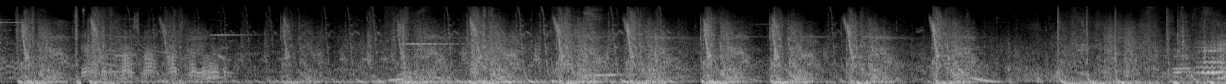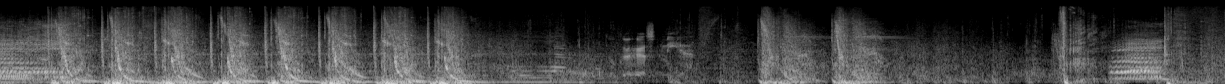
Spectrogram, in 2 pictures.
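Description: Blaster guns fire in rapid bursts of sharp zaps.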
